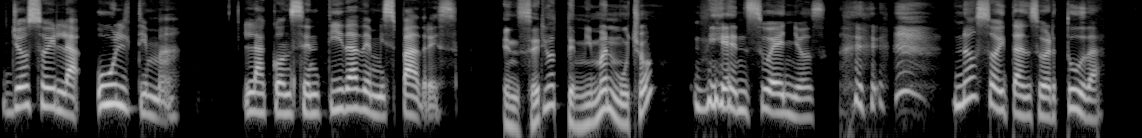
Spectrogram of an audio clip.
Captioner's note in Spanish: risas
